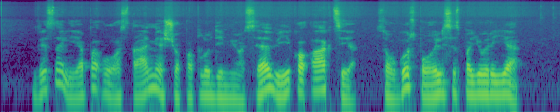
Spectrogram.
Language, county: Lithuanian, Klaipėda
